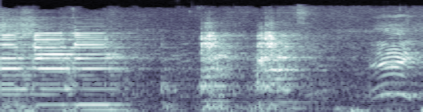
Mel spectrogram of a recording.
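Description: Live rock band with electric guitar: a held note cuts off about half a second in, followed by a man's voice over the stage microphone.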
